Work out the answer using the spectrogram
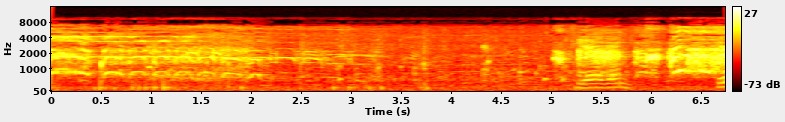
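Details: Kukuak Balenggek chicken crowing at a contest in Solok city. An opening wavering, multi-note harmonic crow is followed near the end by another loud, broken crow. People talk in the background.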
